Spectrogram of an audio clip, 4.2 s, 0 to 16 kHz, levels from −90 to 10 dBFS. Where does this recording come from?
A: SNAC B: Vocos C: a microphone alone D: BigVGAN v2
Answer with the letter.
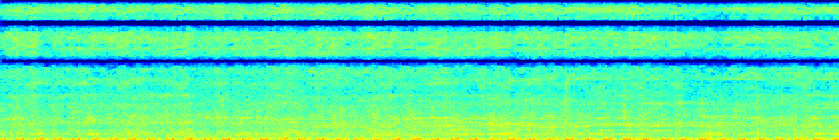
A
